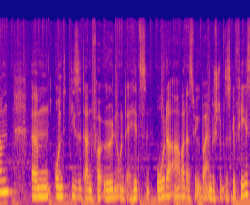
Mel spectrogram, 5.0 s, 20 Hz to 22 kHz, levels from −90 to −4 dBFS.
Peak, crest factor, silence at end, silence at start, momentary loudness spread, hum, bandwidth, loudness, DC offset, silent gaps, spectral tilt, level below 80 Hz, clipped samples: -6 dBFS; 16 dB; 0 s; 0 s; 6 LU; none; 16 kHz; -23 LUFS; under 0.1%; none; -5.5 dB/octave; -40 dBFS; under 0.1%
